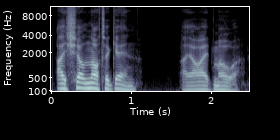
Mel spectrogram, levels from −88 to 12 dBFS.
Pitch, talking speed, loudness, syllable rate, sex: 125 Hz, 170 wpm, -17 LUFS, 4.3 syllables/s, male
